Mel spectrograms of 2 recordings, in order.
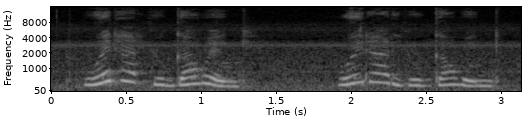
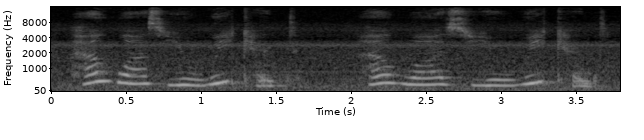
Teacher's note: so it goes up and then down falling intonation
